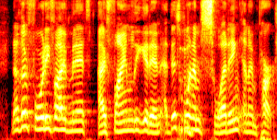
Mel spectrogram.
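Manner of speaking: normal talking voice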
